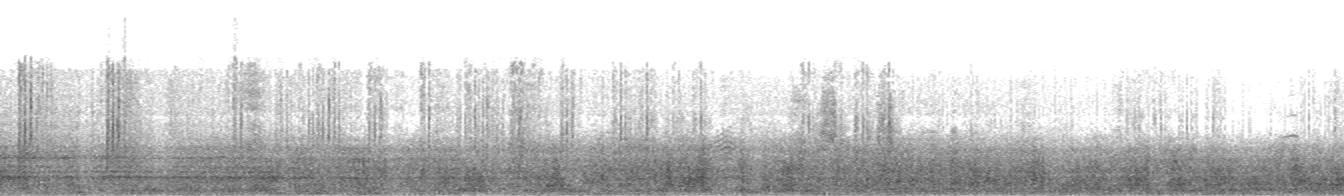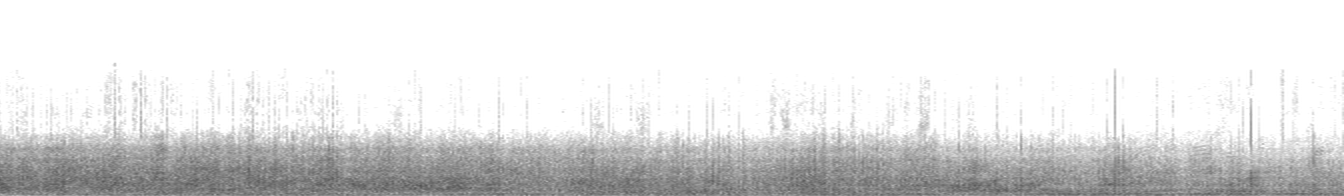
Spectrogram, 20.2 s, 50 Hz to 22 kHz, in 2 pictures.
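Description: Avro Vulcan XH558 jet bomber flying past with its landing gear down, a loud, steady, continuous engine roar that holds through the whole stretch, with a faint murmur of crowd voices underneath.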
